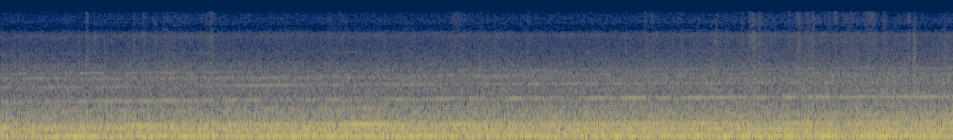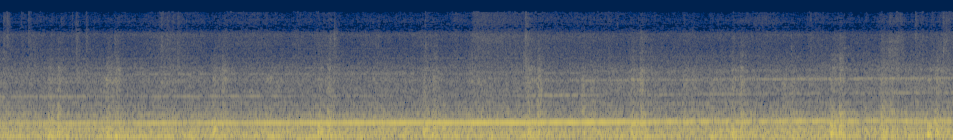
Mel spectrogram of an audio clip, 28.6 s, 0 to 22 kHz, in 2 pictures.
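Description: Hankyu 7000 series electric train running, heard from on board: a low rumble under a whine that climbs slowly in pitch as the train gathers speed, with wheel clicks over rail joints in the second half.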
